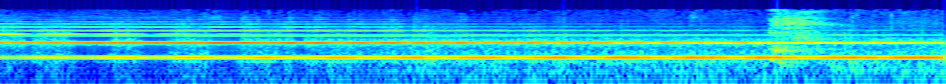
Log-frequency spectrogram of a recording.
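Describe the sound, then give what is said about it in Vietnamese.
A Buddhist temple bell, struck at an angle, rings out in a loud, sustained hum of layered tones that pulse briefly at first, then hold steady, with a short rustling noise near the end. “Chuông là không có thỉnh ngang vậy, thỉnh như vậy là mình lật cái chuông, mình hất cái chuông lật á, thỉnh xéo vậy nè, để mình đưa cái tiếng chuông nó đi lên, phát cái tiếng chuông nó lên.”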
